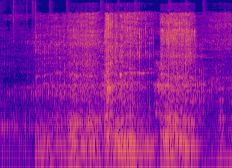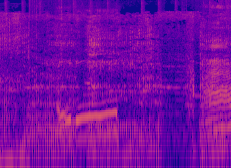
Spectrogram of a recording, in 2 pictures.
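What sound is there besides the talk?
lion roaring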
